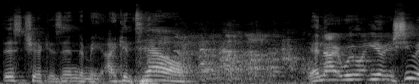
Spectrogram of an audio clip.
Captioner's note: audience laughs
